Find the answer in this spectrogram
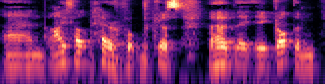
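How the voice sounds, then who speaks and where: A man's voice: medium pitch, steady tone, moderate pace, a little mellow, rough recording. A man and former classical advisor telling an anecdote in a self-deprecating, confiding way. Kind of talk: anecdotal discussion. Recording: faint background noise.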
